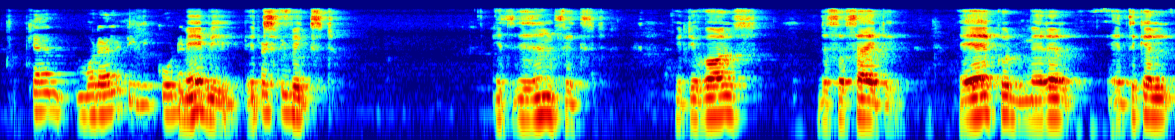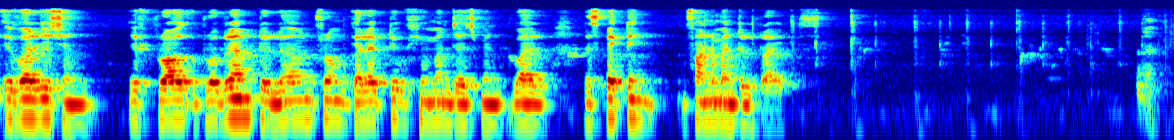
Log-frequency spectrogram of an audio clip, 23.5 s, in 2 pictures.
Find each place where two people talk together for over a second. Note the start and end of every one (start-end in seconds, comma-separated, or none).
1.8-3.1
